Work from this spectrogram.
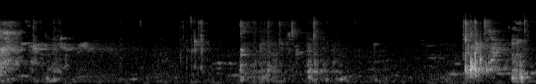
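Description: Mango pieces are washed in salted water, hands splashing and swishing with intermittent clinks and drips, soft and close.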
